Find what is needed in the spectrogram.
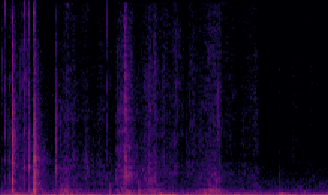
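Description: Faint rustling and a few small sharp clicks as a goalie leg pad's fabric and a removable band are handled and pushed back into place, over a steady low hum.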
